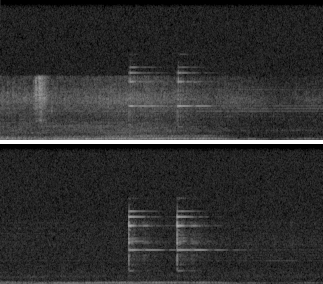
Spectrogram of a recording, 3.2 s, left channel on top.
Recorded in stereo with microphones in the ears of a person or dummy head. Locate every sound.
1.3 s tapping: 40° right (ahead or behind), 1.8 m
